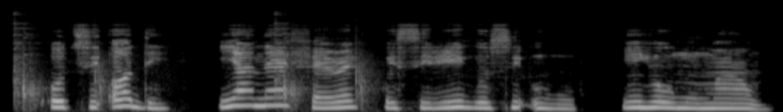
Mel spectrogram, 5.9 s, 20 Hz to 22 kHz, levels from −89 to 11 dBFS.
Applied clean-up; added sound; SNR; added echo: none; Cutlery, silverware; 18 dB; none.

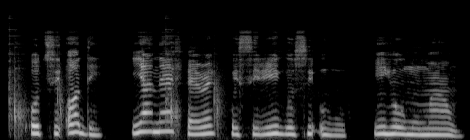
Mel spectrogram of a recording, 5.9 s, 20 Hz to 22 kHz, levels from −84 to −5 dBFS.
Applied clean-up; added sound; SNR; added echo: neural mask model RNNoise.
